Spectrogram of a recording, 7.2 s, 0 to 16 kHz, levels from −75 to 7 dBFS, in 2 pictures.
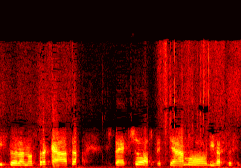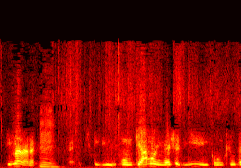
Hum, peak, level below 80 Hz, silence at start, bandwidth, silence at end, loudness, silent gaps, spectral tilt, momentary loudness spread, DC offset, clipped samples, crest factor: none; 0 dBFS; -50 dBFS; 0 s; 13 kHz; 0 s; -16 LUFS; none; -3 dB/octave; 14 LU; under 0.1%; under 0.1%; 16 dB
